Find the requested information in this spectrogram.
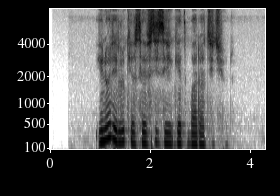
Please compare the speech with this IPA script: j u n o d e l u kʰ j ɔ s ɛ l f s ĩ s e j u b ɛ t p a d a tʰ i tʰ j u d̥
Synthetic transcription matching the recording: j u n o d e l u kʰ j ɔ s ɛ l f s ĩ s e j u ɡ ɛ t b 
